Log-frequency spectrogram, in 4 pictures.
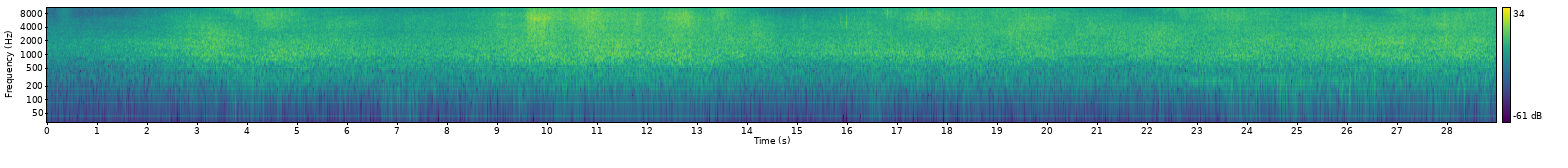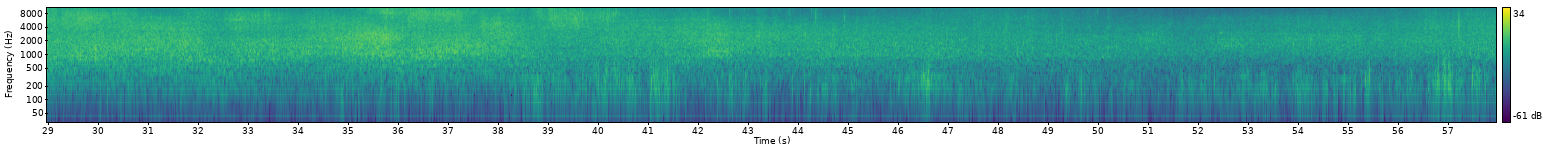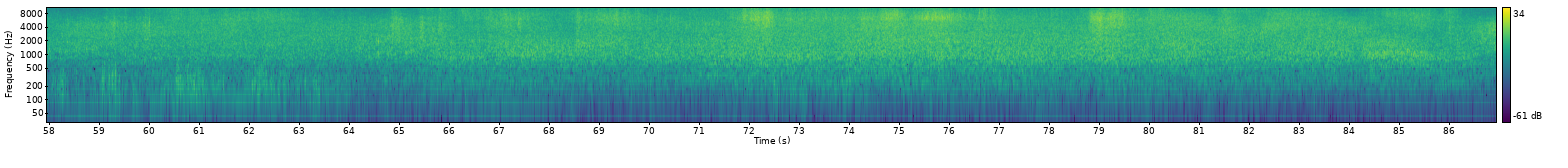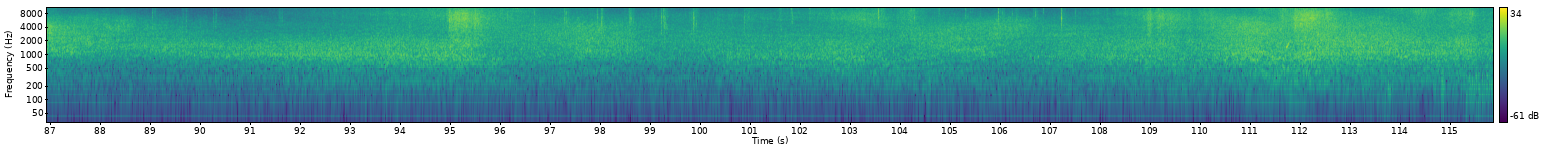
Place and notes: ул. Антикайнена, Петрозаводск, Респ. Карелия, Россия - At the Central Market public transport stop on Antikainen Street
At the "Central Market" public transport stop on Antikainen Street. You can hear cars driving on wet asphalt, people footsteps, some wind. It's a day. Warm winter.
